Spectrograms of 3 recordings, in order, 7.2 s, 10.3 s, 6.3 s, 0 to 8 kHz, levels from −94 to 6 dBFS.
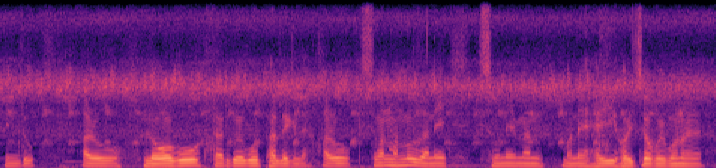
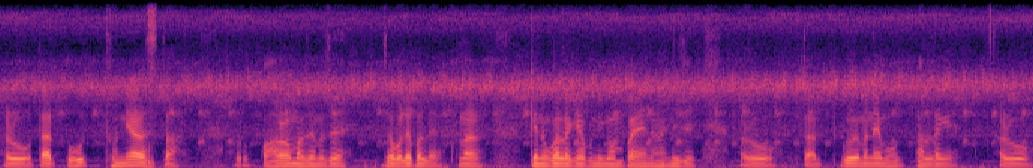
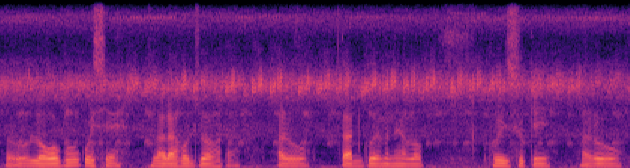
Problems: constant background noise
